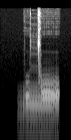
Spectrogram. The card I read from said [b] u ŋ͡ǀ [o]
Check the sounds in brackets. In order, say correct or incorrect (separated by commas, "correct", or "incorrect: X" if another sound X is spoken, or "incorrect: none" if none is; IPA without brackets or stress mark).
correct, correct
